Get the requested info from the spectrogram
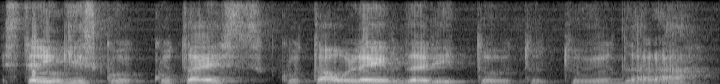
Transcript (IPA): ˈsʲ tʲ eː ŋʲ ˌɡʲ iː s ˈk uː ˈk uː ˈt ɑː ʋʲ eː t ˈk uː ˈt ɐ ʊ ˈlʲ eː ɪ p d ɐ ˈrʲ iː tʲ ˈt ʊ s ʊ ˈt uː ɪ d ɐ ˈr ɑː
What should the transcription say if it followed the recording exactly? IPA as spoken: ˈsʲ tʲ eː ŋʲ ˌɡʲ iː s ˈk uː ˈk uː ˈt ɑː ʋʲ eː s ˈk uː ˈt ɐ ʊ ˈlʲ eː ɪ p d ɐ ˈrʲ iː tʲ ˈt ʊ t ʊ ˈt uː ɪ d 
